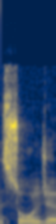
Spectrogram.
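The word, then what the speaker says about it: soldier: अब ये जो डी है और उसके बाद क्या आ रहा है, आई ई आर आ रहा है ना, ये वाला एंड में यहाँ पर। तो इस तरीके से यहाँ पर डी को आप ज प्रोनाउंस कर रहे हैं।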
